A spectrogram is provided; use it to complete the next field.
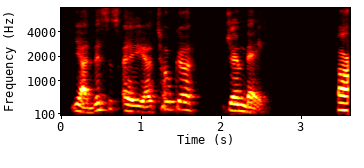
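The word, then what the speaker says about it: djembe: this is a toca gembe all right you don't it's print it's spelled d g a d j e m b e you don't pronounce the d so let's take a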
